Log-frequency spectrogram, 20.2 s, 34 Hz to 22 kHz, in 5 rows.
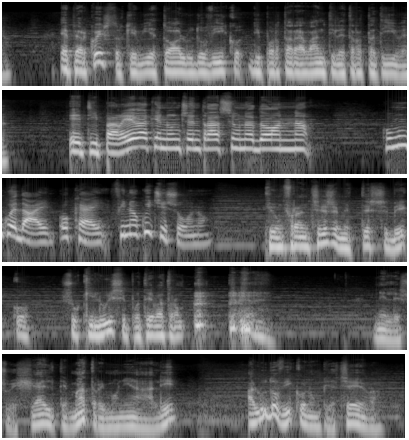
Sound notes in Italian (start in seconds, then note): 14.0 coff... coff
